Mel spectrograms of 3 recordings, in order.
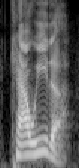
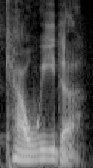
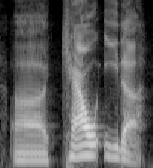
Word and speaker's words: Coweta: would be amazed at the anger that is generated by mispronouncing Coweta for example Noonan I someone I was actually running a congressional campaign for candidate in Coweta County and he referred to it as cow EDA and you would think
